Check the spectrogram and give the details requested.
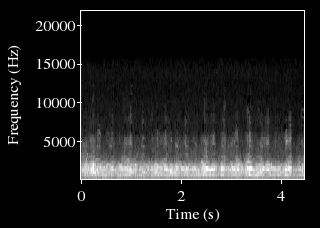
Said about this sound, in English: But when you hear the noisy, distinctive honking of a V-shaped flock of Canada geese as they migrate above you, there is no denying that autumn has arrived.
